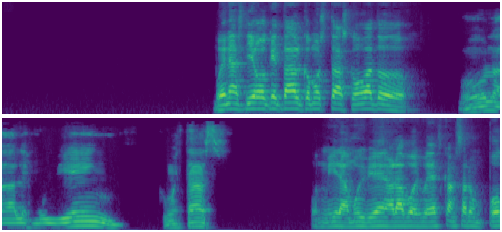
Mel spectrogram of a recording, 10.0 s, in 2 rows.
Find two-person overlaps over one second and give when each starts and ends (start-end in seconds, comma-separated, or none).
none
